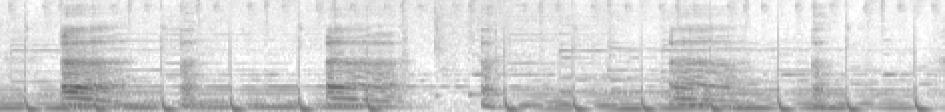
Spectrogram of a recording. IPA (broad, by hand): ɜ:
